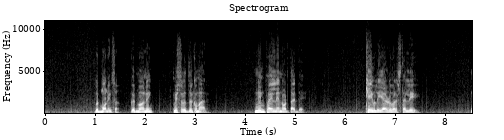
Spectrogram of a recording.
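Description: A man speaks forcefully, close by.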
